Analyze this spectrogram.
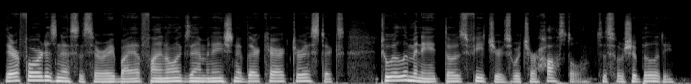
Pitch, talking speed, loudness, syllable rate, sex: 140 Hz, 175 wpm, -17 LUFS, 7.8 syllables/s, male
